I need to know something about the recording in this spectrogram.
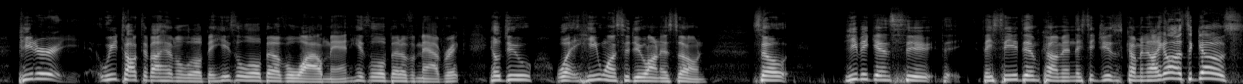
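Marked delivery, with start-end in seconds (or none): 11.7-12.5 acted, high, loud, terrified cry of alarm. Retelling how the disciples saw Jesus coming: imitating terrified disciples. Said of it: "They're terrified".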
